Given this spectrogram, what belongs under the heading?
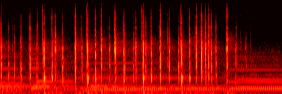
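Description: Keys on a mechanical keyboard with lubed switches are typed in a quick, even run of close, rounded clicks over a low hum, then stop.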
